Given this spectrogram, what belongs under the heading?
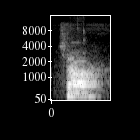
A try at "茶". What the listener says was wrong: It's cha with the second tone, but excellent.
